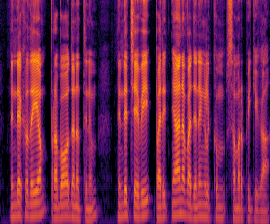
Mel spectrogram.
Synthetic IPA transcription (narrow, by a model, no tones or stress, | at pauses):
ninde̞krɨd̪ɐjɐmprɐbo̞ːd̪ʱɐnɐt̪ːinum | ninde̞t͡ɕe̞ʋipɐɾid̚ɲaːnɐʋɐd͡ʑɐnɐŋːɐɭkːumsɐmɐrpikʲːuɣɐ̰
